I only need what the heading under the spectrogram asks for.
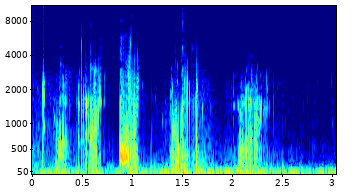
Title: Digestion stomach noises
